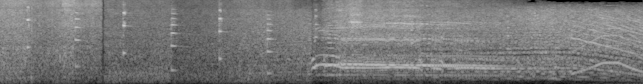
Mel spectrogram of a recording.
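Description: Edited sound-design transition: a hiss with short high blips about twice a second, then a held synthesized chord from about halfway, ending in a tone that sweeps upward.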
